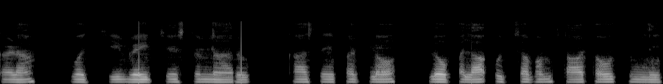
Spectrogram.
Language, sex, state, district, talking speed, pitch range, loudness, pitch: Telugu, male, Andhra Pradesh, Anantapur, 80 wpm, 115-120 Hz, -30 LUFS, 115 Hz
